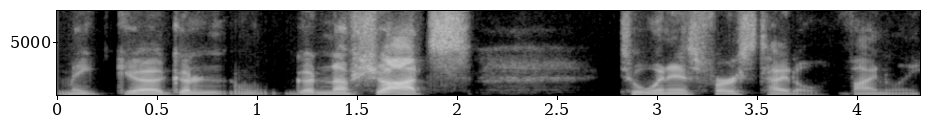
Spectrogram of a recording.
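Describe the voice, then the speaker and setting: In a very clean recording with a silent background, a man speaks at a fairly slow pace with very wide pitch swings. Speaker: podcast host. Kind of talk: casual monologue. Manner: lackadaisical, low energy; halting, repetitive.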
